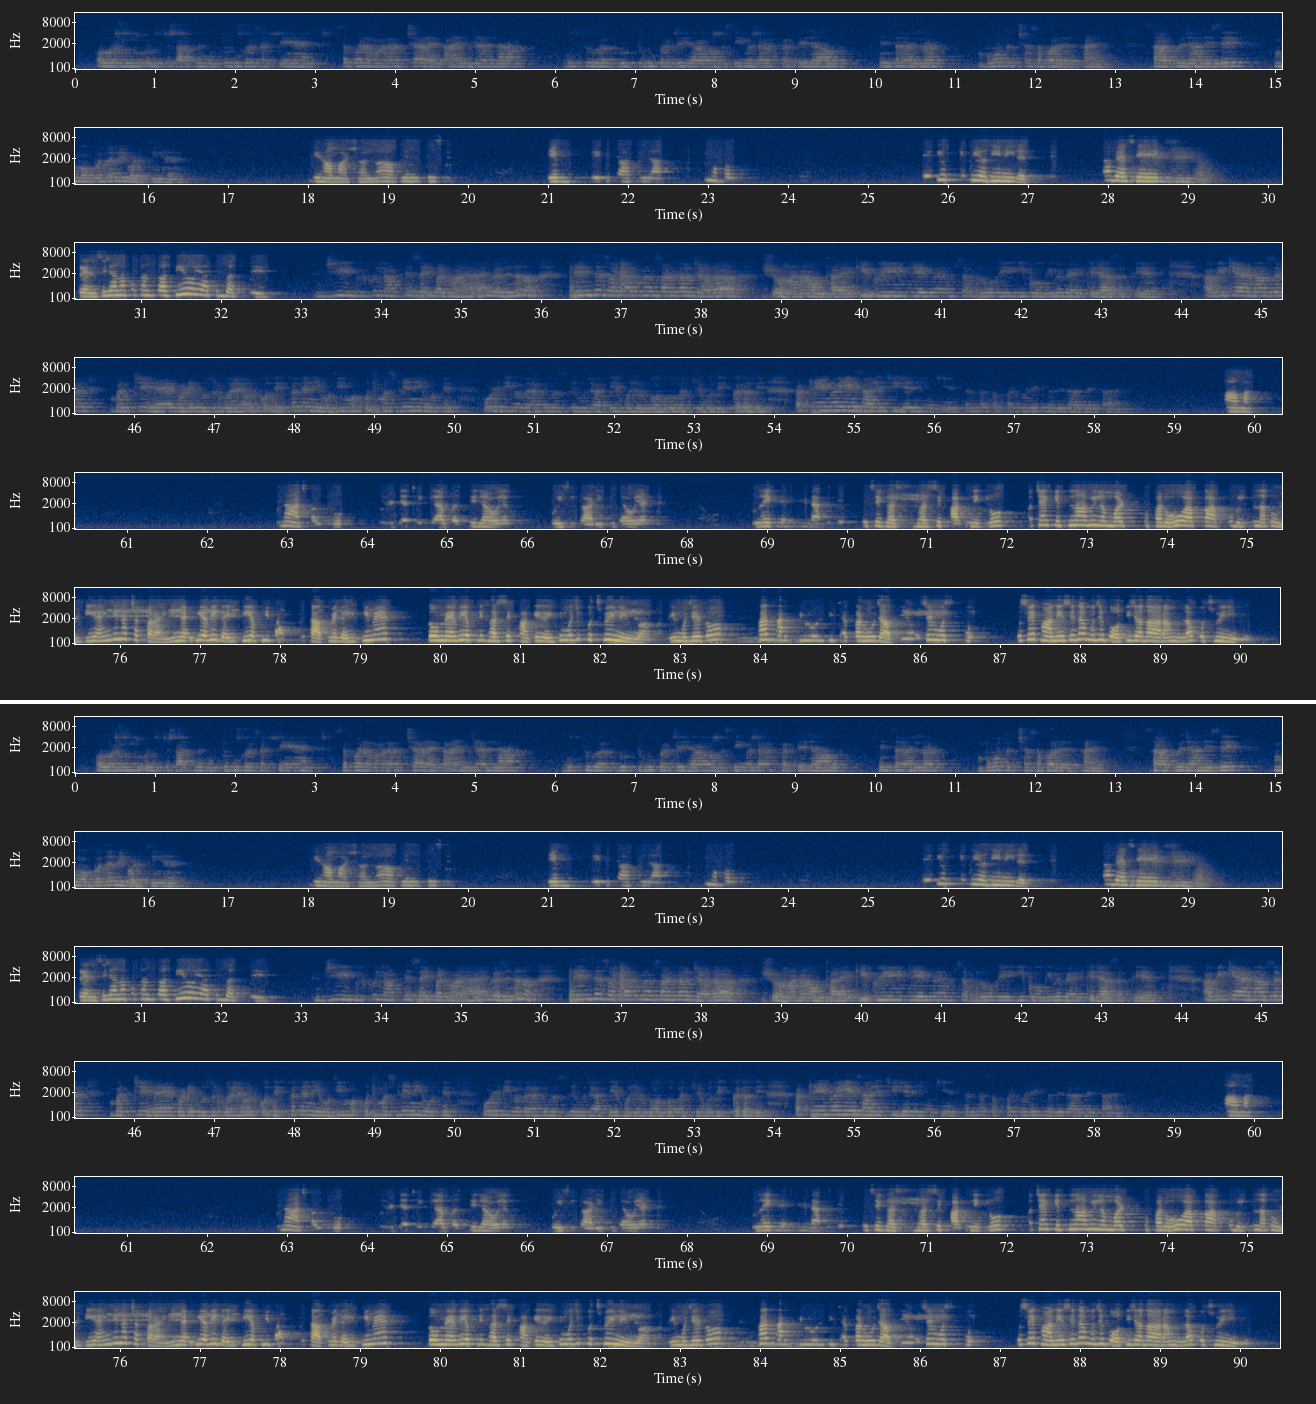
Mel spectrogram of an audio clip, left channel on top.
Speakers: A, on the right; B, on the left.
A: اور ہم ان کے ساتھ میں گفتگو کر سکتے ہیں سفر ہمارا اچھا رہتا ہے انشاء اللہ گفتگو گفتگو کرتے جاؤ ہنسی مذاق کرتے جاؤ ان شاء اللہ بہت اچھا سفر رہتا ہے ساتھ میں جانے سے محبتیں بھی بڑھتی ہیں
B: جی ہاں ماشاء اللہ آپ نے بلکل صحیح فرمایا <unintelligible> <unintelligible> کوئی ادھی نہیں رہتے اب ایسے
A: جی جی
B: ٹرین سے جانا پسند کرتی ہو یا پھر بس سے
A: جی بالکل آپ نے صحیح فرمایا ہے ویسے نا ٹرین سے سفر مسالہ زیادہ سہانا ہوتا ہے کیونکہ ٹرین میں ہم سب لوگ ایک ہی بوگی میں بیٹھ کے جا سکتے ہیں ابھی کیا ہے نا اسے میں بچے ہیں بڑے بزرگ ہیں ان کو دکھ قتیں نہیں ہوتی کچھ مسئلے نہیں ہوتے الٹی وغیرہ کے مسئلے ہو جاتے ہیں بزرگوں کو بچوں کو دقت ہوتی ہے ٹرین میں یہ ساری چیزیں نہیں ہوتی ہیں ماشاءاللہ سفر بڑے ہی مزے دار رہتا ہے
B: آ م آج کل تو جسے کہ آپ بس سے جاؤ یا کوئی گاڑی سے جاؤ یا ٹ <unintelligible>
A: جی جی
B: گھر سے کھا کے نکلو اچھا کتنا بھی لمبا سفر ہو آپ کا آپکو بالکل نہ تو الٹی آئیں گی نہ
A: جی
B: کرئیں گی میں بھی ابھی گئی تھی اپنی باجی کے ساتھ میں گئی تھی میں تو میں بھی اپنے گھر سے کھا کے گئی تھی مجھے کچھ بھی نہیں ہوا کی مجھے تو ہر
A: جی جی
B: ہالک
A: جی
B: الٹی چکر ہو جاتی ہے اسے م اسے کھانے سے نہا مجھے بہت ہی زیادہ آرام ملا کچھ بھی نہیں ہوا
